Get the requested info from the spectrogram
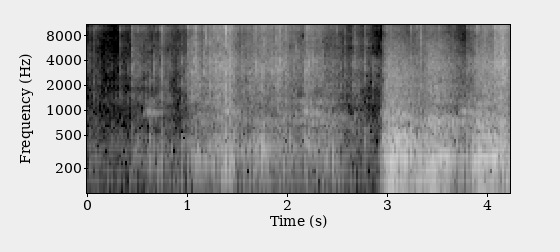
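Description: Rustling, crinkling noise close to the microphone, growing much louder and heavier about three seconds in.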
